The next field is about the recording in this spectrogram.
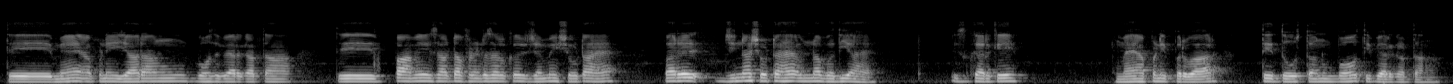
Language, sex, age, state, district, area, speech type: Punjabi, male, 18-30, Punjab, Rupnagar, rural, spontaneous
